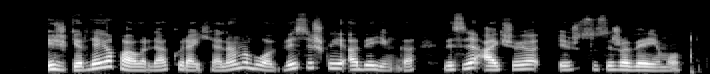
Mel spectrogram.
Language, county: Lithuanian, Kaunas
